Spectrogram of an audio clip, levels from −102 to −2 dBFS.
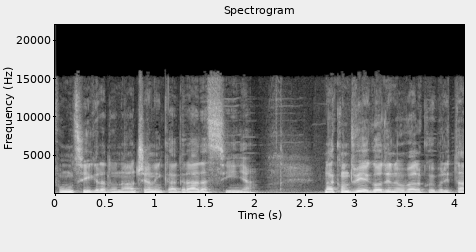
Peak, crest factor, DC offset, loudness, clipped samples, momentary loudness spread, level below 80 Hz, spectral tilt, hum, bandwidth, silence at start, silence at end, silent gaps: -6 dBFS; 12 dB; under 0.1%; -17 LUFS; under 0.1%; 14 LU; -30 dBFS; -5 dB/octave; none; 16 kHz; 0 s; 0 s; none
